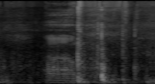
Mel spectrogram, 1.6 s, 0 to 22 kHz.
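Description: Door on a 2021 Bentley Cruise 220 pontoon boat being shut, two quick knocking clunks close by, with someone talking around them.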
